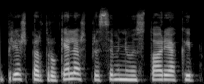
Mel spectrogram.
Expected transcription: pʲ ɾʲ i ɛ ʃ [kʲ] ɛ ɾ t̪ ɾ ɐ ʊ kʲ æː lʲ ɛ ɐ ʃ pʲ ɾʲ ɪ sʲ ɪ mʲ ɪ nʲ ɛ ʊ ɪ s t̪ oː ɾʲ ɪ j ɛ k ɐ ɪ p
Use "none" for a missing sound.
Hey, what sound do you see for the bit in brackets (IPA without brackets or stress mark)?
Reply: pʲ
